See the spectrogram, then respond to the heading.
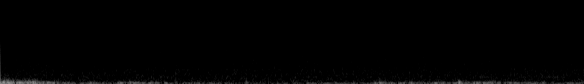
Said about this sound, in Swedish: Och det är bara vinden som hörs just nu. När havet inte brusar fritt.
